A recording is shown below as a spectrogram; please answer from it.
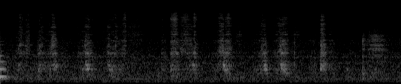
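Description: Sharpie felt-tip marker writing on paper: a run of short, faint, irregular strokes as words are written out.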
